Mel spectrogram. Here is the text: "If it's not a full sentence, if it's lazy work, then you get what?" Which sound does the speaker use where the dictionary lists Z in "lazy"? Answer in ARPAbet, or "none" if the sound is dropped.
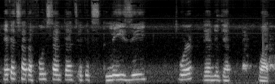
Z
